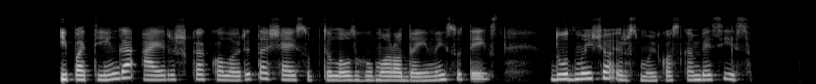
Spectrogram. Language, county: Lithuanian, Telšiai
